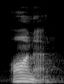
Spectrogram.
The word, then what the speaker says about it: honour: Silent H, যেমন অনার, HONOUR, এখানে এইচ এর উচ্চারণ হবে না।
